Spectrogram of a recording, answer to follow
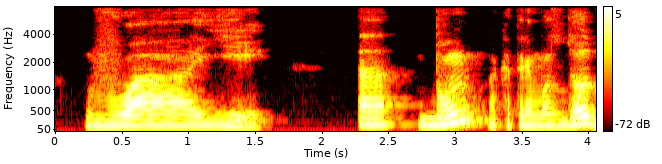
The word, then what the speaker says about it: envoyé: Aquí tenemos la en n. Es una vocal nasal. Se dice, envoyé, envoyé.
